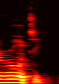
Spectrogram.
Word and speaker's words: roti: hear what you're saying but it's roti say roti but we we live in canada and we've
